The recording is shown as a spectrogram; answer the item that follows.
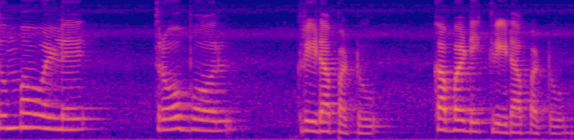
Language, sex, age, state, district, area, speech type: Kannada, female, 30-45, Karnataka, Chitradurga, rural, spontaneous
